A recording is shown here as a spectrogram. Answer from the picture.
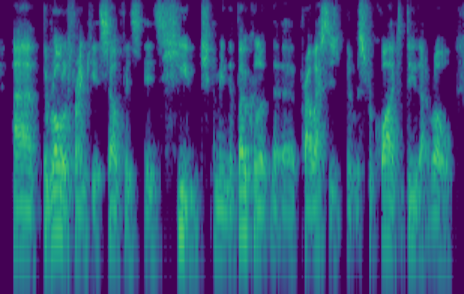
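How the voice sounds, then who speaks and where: Speaking in an English accent, a man with a fairly low-pitched voice talks at a moderate pace with ordinary pitch variation. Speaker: musical theatre performer. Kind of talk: interview. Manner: hesitant with fillers.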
